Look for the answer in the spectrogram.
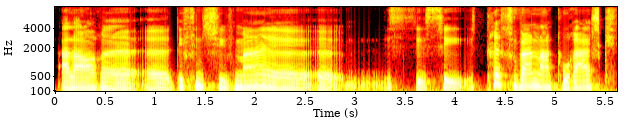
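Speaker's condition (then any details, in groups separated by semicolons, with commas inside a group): Hearing loss since birth; expresses herself very well, worked very hard for it, also speaks English well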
